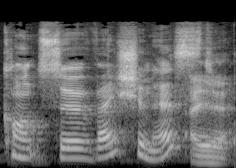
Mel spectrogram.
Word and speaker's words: conservationist: and also Kiwi conversationist. Is that how you say it? – Conservationist. – I mixed it up, didn't I? – You're allowed to.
